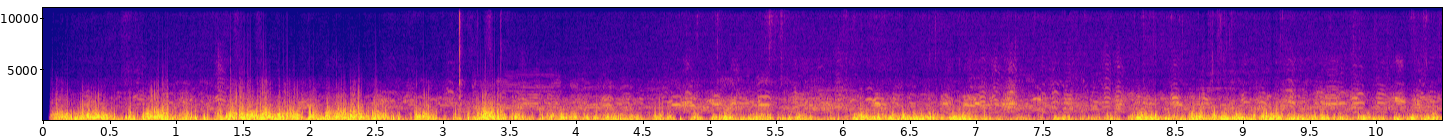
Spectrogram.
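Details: Large flock of wild greylag geese arriving from Iceland in October for winter near Kilchoman, Islay, Argyll, Scotland, 7 October 2020: a dense, continuous chorus of overlapping nasal honks from many birds, loud throughout with no pauses.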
